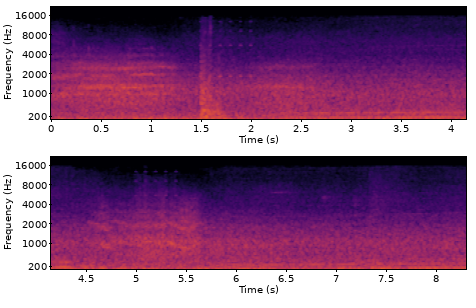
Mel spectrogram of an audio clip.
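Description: Tyres of a video-game race car squeal and skid as it drifts through a gentle turn, the engine droning steadily throughout. Several longer slides stand out clearly over the constant motor noise.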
